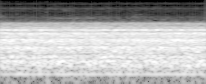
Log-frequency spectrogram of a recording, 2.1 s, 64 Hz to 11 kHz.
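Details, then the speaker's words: Yaesu FT-1000MP Mark V 200 W HF transceiver on a 75 m dipole, same antenna clearer on another radio: steady hiss with voices buried and barely readable; excessive receive noise, cause unknown. "I go back to this one is supposed to be a far better radio or sieve and everything and it just does not sound right at all and it's picking up all of this noise"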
